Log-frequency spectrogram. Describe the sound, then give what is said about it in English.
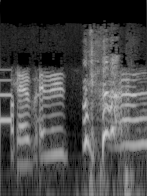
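A steady electronic telephone-line beep cuts in over a caller's voice, the tone loud while the muffled phone speech carries on around it. “Even the phone company wants to shut her up.”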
